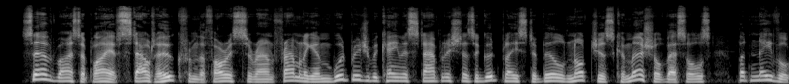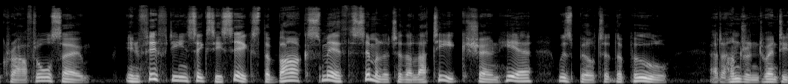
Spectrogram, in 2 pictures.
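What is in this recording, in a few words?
English UK male NonFiction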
